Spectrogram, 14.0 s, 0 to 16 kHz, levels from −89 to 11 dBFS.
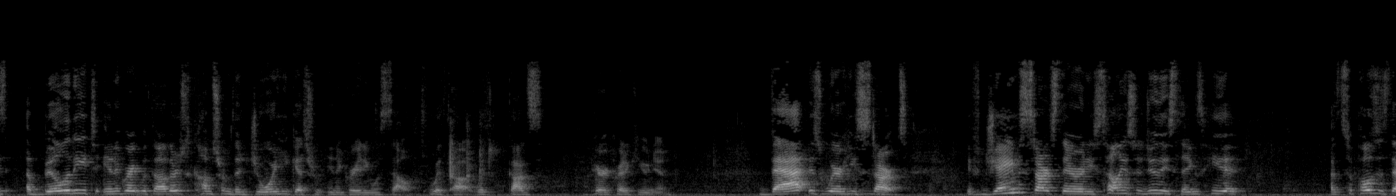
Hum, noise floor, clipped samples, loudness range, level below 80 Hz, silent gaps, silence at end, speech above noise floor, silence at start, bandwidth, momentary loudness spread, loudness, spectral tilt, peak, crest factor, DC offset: none; -63 dBFS; under 0.1%; 11 LU; -68 dBFS; none; 0 s; 26 dB; 0 s; 11.5 kHz; 18 LU; -36 LUFS; -3.5 dB/octave; -14 dBFS; 24 dB; under 0.1%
